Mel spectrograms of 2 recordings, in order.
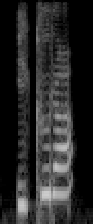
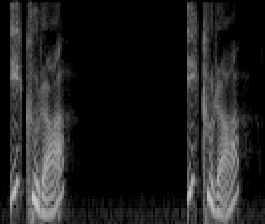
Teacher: because it's a question you'll notice the rising intonation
